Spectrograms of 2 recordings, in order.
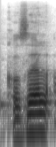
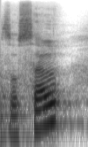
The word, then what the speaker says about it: Zosel: Okazuje się, że się wymawia nazwisko nie Kozel, a Zosel.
